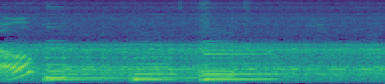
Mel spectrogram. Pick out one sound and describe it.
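A guitar plays a few plucked notes up close.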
